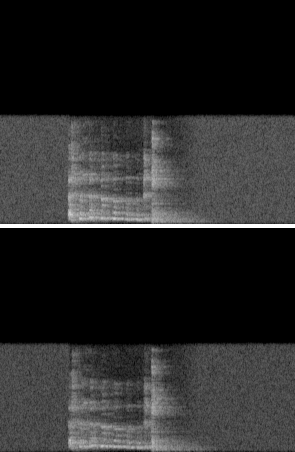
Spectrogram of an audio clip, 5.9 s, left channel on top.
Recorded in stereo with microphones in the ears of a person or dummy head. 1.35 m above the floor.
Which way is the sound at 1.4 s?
50° left (ahead or behind).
